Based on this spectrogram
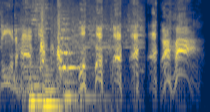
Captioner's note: laughing maliciously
